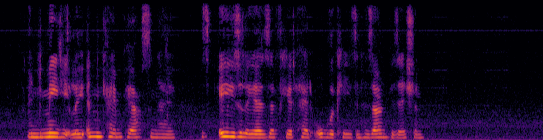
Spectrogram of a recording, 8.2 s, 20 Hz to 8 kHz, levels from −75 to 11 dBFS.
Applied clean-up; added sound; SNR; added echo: none; none; none; none.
